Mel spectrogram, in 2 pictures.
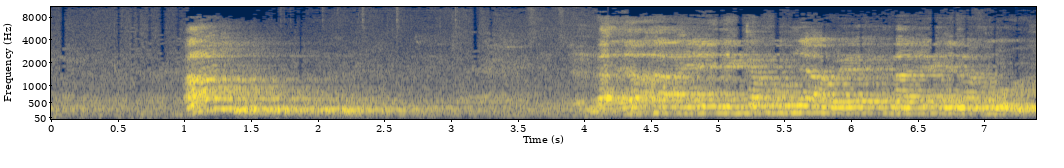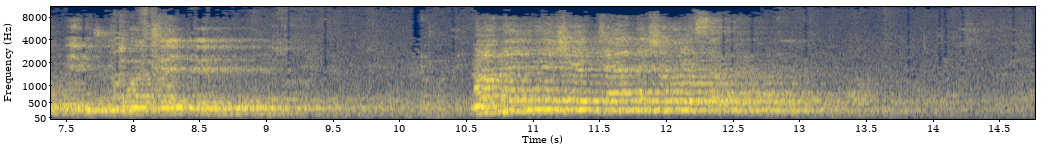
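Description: An elderly man chants loudly through a microphone and loudspeakers, echoing in a large hall.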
